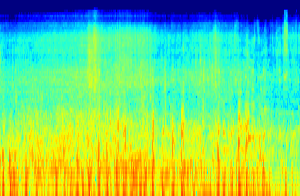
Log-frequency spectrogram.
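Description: Mountain bike ridden fast down a rough, rocky trail: wind buffeting the microphone over a constant rumble of tyres on stones and roots, with many short rattles and knocks from the bike, and a brief hiss about two seconds in.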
